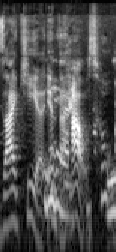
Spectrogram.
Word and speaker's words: Zakiya: No, that's not right, but No. that's okay. It's Zakiya.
